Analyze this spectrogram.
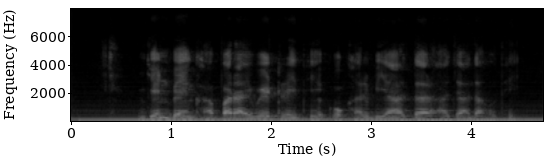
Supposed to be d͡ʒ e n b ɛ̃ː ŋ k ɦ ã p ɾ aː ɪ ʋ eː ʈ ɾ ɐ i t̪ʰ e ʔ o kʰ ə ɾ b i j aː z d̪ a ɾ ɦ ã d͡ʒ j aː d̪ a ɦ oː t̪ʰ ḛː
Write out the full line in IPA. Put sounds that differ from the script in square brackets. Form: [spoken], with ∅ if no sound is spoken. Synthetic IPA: d͡ʒ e n b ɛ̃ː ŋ k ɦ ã p ɾ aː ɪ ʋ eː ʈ ɾ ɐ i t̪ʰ e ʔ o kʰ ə ɾ b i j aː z d̪ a ɾ ɦ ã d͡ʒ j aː d̪ a ɦ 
